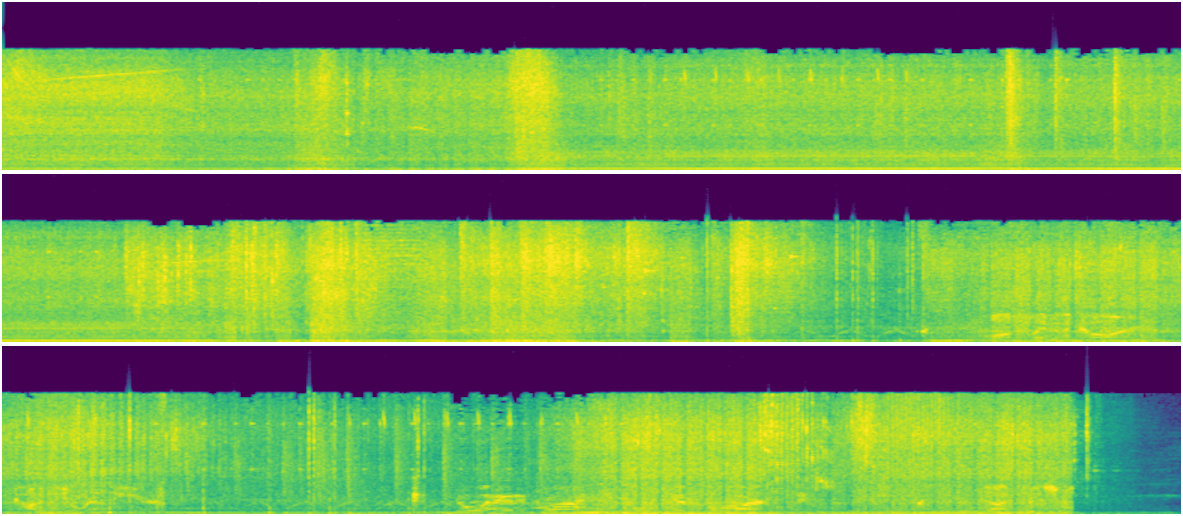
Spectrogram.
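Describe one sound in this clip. A car's exhaust pops and crackles.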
